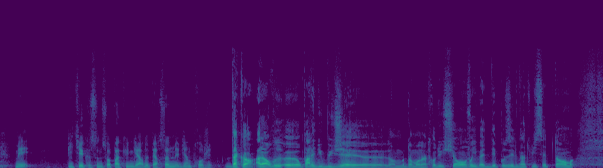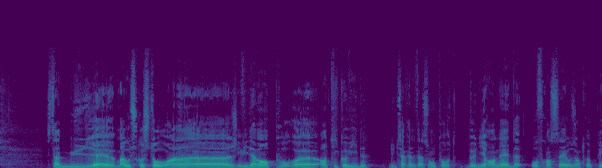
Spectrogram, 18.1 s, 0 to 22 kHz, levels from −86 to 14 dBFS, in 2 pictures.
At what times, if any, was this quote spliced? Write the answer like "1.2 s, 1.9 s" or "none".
7.0 s, 10.8 s, 12.6 s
